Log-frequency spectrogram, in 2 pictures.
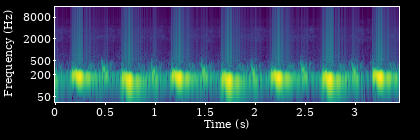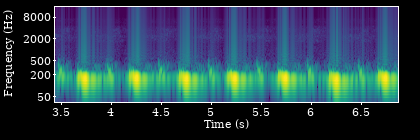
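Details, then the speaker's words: Normal heart sounds sonified from a healthy ECG with no ST-segment elevation, not a real auscultation recording: steady, evenly spaced low lub-dub beats at about 120 per minute. "la señal está completamente saludable escuchamos el sonido el corazón sin ningún tipo de modificación"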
